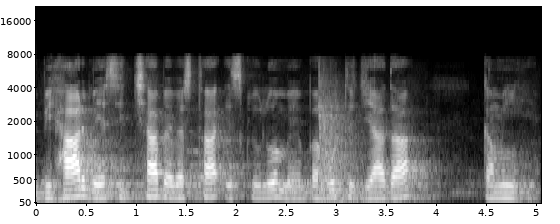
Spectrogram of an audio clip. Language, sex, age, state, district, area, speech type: Hindi, male, 45-60, Bihar, Samastipur, urban, spontaneous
